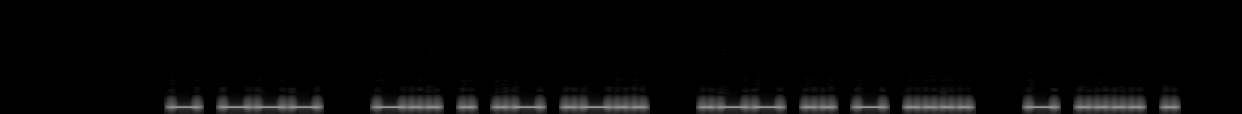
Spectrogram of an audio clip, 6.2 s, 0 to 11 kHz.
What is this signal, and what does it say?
Morse code, heard as a keyed tone, about 28 wpm, 700 Hz. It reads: TO DEAL WITH THE
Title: Sets of 4 Words 28wpm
